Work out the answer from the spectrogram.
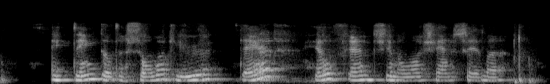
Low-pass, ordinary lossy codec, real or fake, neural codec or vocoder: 7.2 kHz; Opus, 16 kbps; fake; codec, 44.1 kHz, 2.6 kbps, SNAC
